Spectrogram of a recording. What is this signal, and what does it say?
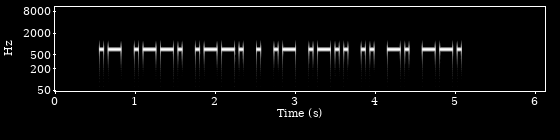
Morse code, heard as a keyed tone, about 22 wpm, 700 Hz. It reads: APPEALING
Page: Morse Code Ninja practice 22wpm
